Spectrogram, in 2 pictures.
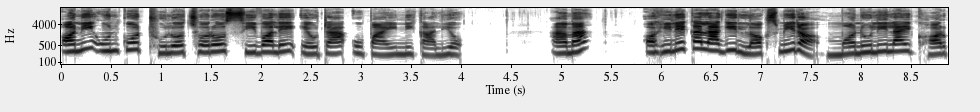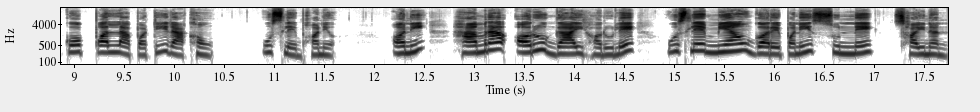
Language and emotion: Nepali, neutral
